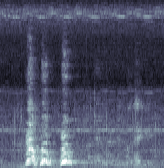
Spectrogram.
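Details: Labrador retriever puppy, recently adopted, producing a quick string of three yelping barks, the last one strongest, followed by near quiet with a faint tone.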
